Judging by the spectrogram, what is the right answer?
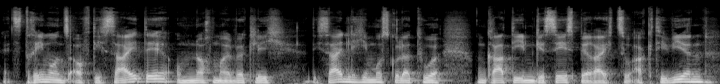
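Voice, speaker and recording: A young man with a very low voice talks through a series of stretches and exercises. His instruction is loose and unscripted, full of fillers and restarted phrases. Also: moderate pace. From Germany. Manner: relaxed, many fillers and restarts. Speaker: athlete demonstrating exercises.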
